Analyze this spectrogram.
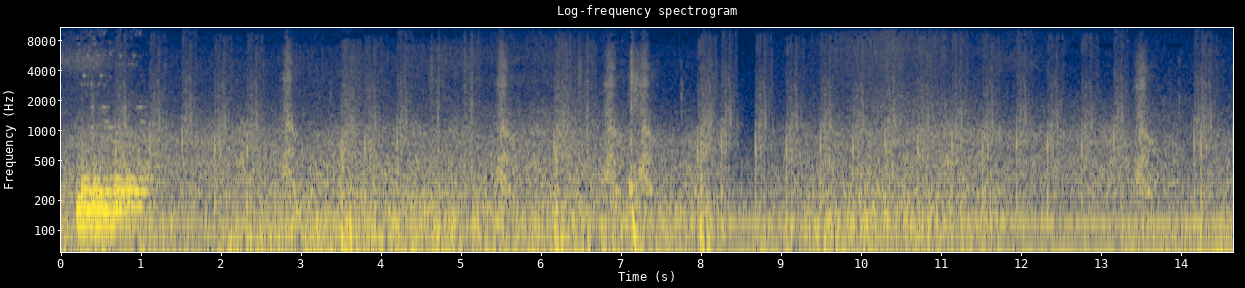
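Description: Quick footsteps patter as a figure runs along stone.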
